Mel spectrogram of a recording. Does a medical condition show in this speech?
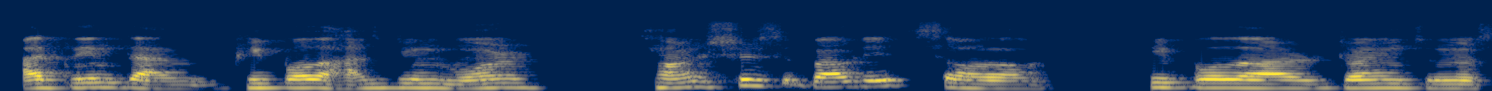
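Yes: infantile cerebral palsy; weakness walking.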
